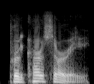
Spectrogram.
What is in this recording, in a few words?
"precursory", American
